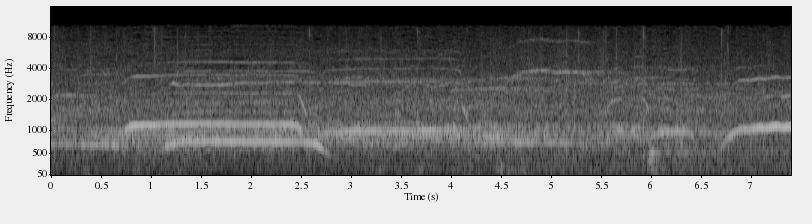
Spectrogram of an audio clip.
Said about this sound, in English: Can I please get another round of applause for the orchestra?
